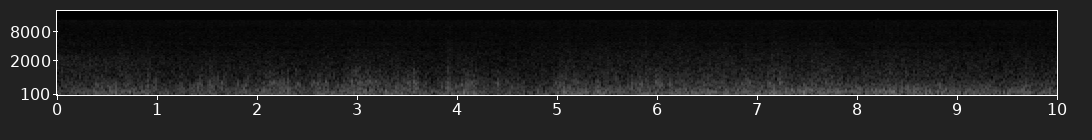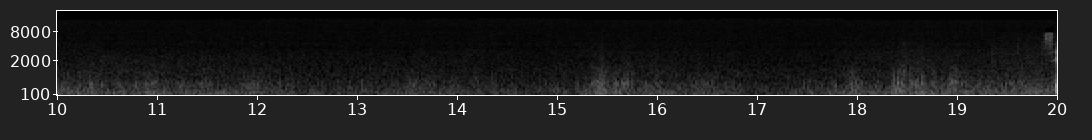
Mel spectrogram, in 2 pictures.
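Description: Faint, low, uneven rumble like wind on an outdoor microphone, with one brief swell about three quarters of the way through.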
